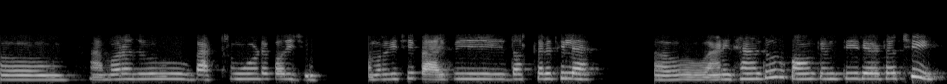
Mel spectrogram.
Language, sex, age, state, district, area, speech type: Odia, female, 60+, Odisha, Jharsuguda, rural, conversation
